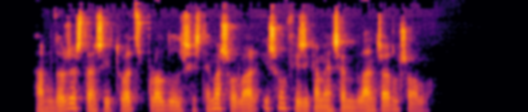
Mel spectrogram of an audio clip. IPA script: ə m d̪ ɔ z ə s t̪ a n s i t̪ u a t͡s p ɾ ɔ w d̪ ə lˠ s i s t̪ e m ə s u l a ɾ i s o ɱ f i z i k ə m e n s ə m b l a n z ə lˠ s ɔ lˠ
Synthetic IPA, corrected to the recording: ə m d̪ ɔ z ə s t̪ a n s i t̪ u a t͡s p ɾ ɔ w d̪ ə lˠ s i s t̪ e m ə s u l a ɾ i s o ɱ f i z i k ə m e n s ə m b l a n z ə lˠ s ɔ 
